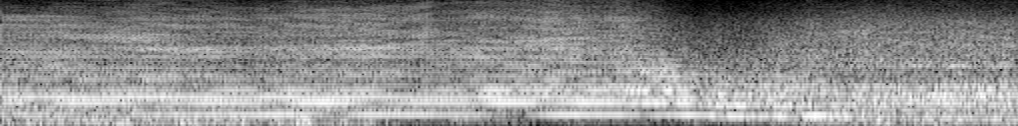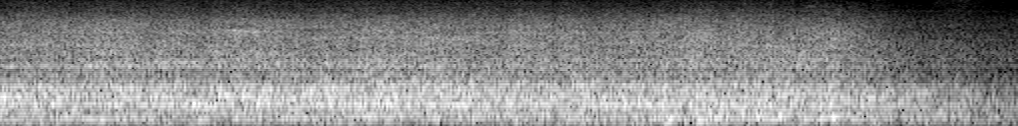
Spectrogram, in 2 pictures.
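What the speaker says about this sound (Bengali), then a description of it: "তো দেখো এখন ঢুকছে বালেশ্বর হাওড়া মেমো প্যাসেঞ্জার" A Balasore–Howrah MEMU passenger train pulls into a station, its horn sounding with steady harmonic tones for the first few seconds before giving way to loud, continuous rumbling and clattering of the carriages rolling past close by.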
